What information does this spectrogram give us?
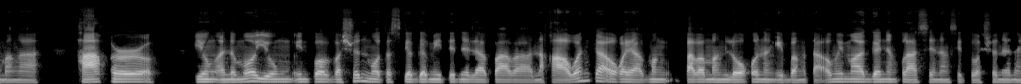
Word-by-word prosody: mga 105 0 -5 0.5
hacker, 125 +1 +5 0.5
yung 120 0 +1
ano 115 +1 0
mo 135 +5 +2
yung 120 -3 0
impormasyon 120 +5 -1
mo 120 -3 -1
ta's 115 -1 -7
gagamitin 115 -1 -1
nila 110 -1 -1
para 105 -1 -1
nakawan 100 - +2
ka 160 -7 +3
o 120 - 0
kaya 110 -3 +1
mang 115 0 -5 0.2
para 110 0 +4
manloko 110 0 0
ng 110 -1 -4
ibang 105 0 -3
tao 110 - -3
may 125 +2 -3
mga 120 -1 +1
ganyang 115 -1 -1
klase 110 0 -1
ng 105 -1 -6
sitwasyon 105 +1 -8
na - - -4
115 Hz, 170 wpm, -23 LUFS, 110-120 Hz, 0.5 s, hacker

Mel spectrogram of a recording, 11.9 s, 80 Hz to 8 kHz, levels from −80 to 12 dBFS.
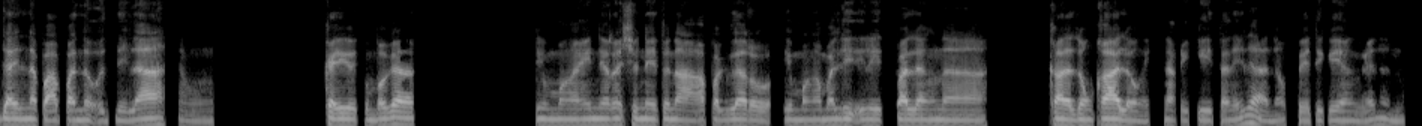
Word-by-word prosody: dahil 100 -1 +3
napapanood 90 -1 +1
nila 100 +5 +4 0.2
o 85 -1 -11 1.0
kayo 100 -1 +4
kumbaga. 105 +3 +3 1.0
Yung 100 -1 -4
mga 100 0 -2
henerasyon 105 0 -1
na - - +1
ito 100 - -5
nakakapaglaro, 95 0 0
yung 95 0 -6
mga 95 0 -3
maliliit 100 0 -2
pa 95 - +7
lang 95 0 +1
na 90 -1 -1 0.5
kalong-kalong, 95 -3 +5
eh, - - -59
nakikita 90 -1 -5
nila. 115 +7 -1
Ano 85 +2 -7
puwede 85 +1 -5
kayang 85 -2 -4
ganun? 90 -2 -7
95 Hz, 130 wpm, -26 LUFS, 90-100 Hz, 1.0 s, pa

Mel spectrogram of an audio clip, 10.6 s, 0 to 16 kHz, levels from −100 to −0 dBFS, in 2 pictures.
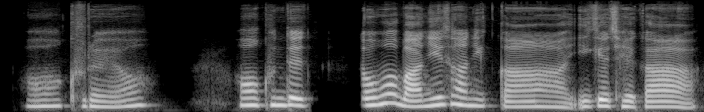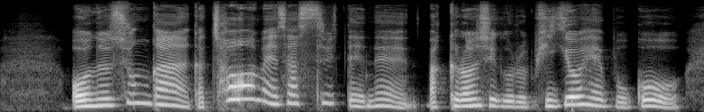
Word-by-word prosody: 아 200 +1 -5
그래요? 195 +4 -5 0.6
아 230 0 +2
근데 235 -1 +3 0.4
너무 245 +7 +3
많이 200 +2 +3
사니까 180 - -2
이게 185 +3 +2
제가 175 -4 -1 0.6
어느 200 +5 +6
순간 250 - -1
그러니까 160 - -6
처음에 410 -5 +4
샀을 285 +1 -5
때는 195 - -5
막 160 +1 -6
그런 205 +1 +3
식으로 180 -7 -3
비교해 220 +3 +2
보고 170 -1 -2
205 Hz, 250 characters per minute, -22 LUFS, 180-235 Hz, 0.6 s, 어느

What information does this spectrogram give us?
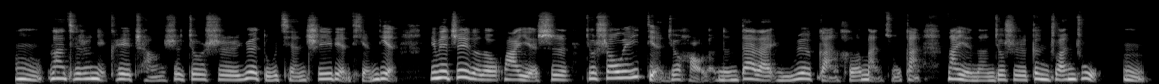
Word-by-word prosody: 嗯， 245 -5 +2
那 270 +1 +2
其 255 -1 0
实 260 +1 +3
你 265 -1 +4
可 250 - -3
以 235 -1 +3
尝 180 -3 -7
试 240 +6 -3
就 240 +2 -1
是 215 -2 -1
阅 280 +4 +3
读 195 -5 -3
前 195 -1 -5
吃 250 +4 +1
一 255 - +3
点 250 - -1
甜 235 - -3
点， 265 +1 +2 0.3
因 285 +1 +5
为 310 - +8
这 325 +2 +4
个 255 -4 +2
的 210 -1 +1
话 225 +1 -2
也 185 -5 +1
是 210 +3 +2 0.2
就 270 0 +2
稍 290 +3 +3
微 310 +2 +4
一 - - +4
点 355 - 0
就 225 0 -3
好 220 - -6
了， - - -12
能 195 +1 -1
带 255 +1 +1
来 195 -4 +1
愉 185 -1 -6
悦 255 +1 +2
感 - - -6
和 190 0 -4
满 225 +2 -2
足 - - -10
感， - - -6 0.2
那 255 -2 +1
也 210 -5 +2
能 180 0 -4
就 220 - 0
是 215 -1 -1
更 235 +1 +3
专 230 +2 +3
注， 260 0 -1 0.2
嗯。 210 -4 -2
230 Hz, 280 characters per minute, -23 LUFS, 205-255 Hz, 0.3 s, 为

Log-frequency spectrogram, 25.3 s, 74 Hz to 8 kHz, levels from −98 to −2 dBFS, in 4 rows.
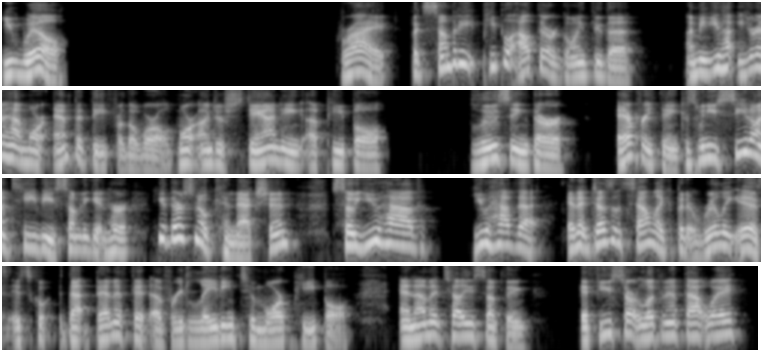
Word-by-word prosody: you 150 +2 0
will. 155 +7 +4 2.3
Right, - - +1 0.2
but - - -1
somebody 250 +6 +1
people 245 0 -3
out - - +1
there 180 - -1
are - - -1
going 130 +1 -3
through 140 +1 -5
the 100 -3 -1 0.4
I 135 - 0
mean, 160 +1 +1
you 200 - +1
ha 215 - +3
you're 155 +9 -2
gonna 205 -3 +3
have 160 - +4
more 140 -3 -1
empathy 135 -5 -1
for - - -8
the 105 - -4
world, 100 0 -3
more 145 0 0
understanding 140 +1 0
of - - -4
people 115 -5 -3 0.7
losing 155 0 +2
their 105 -3 +1 0.4
everything, 135 - +3
'cause 140 +2 -7
when 175 - +2
you 185 - +2
see 175 +11 0
it 255 - +3
on 185 -8 +4
TV, 165 -5 -1
somebody 155 +5 -1
getting 145 -2 -1
hurt, 130 -3 -1
yo 275 - +2
there's 275 +2 +4
no - - +3
connection, 135 - 0 0.3
so, 190 - +3
you 190 +7 +2
have 185 -4 +4 0.4
you 200 +6 0
have 195 -1 +2
that, 175 - 0 0.2
and - - +3
it 170 -5 +4
doesn't 220 +2 +3
sound 190 +3 +2
like, 145 -6 -2
but 155 - -1
it - - -3
really 175 - -1
is, 160 -4 +3
it's - - -7
c - - -3 0.2
that - - +1
benefit 165 +4 -1
of 115 0 -3
relating 120 +4 -1
to 145 -1 -6
more 120 +1 -1
people, 120 -1 -6 0.4
and 135 +1 +4
Imma 160 +4 +2
tell 165 0 +1
you 165 - -1
something, 90 - -3 0.4
if 130 0 +2
you 185 +2 -1
start 190 -3 +1
looking 160 +3 +1
at 175 0 -4
that 165 -1 +4
way, 180 +3 0
155 Hz, 190 wpm, -24 LUFS, 130-185 Hz, 2.3 s, will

